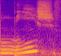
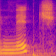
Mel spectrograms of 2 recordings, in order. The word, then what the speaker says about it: niche: niche and I say niche but really it's better to say niche and niche is more conservative more academic and this is the better way to pronounce the word that refers to a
